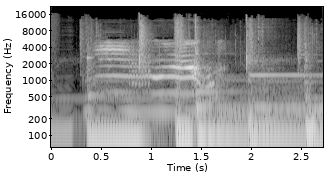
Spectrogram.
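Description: A cat meows loudly, a drawn-out wavering cry followed by several shorter, rising meows in quick succession, with no other sounds around it.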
